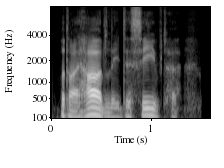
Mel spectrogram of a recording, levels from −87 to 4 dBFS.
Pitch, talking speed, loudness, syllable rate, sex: 110 Hz, 190 wpm, -18 LUFS, 6.9 syllables/s, male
